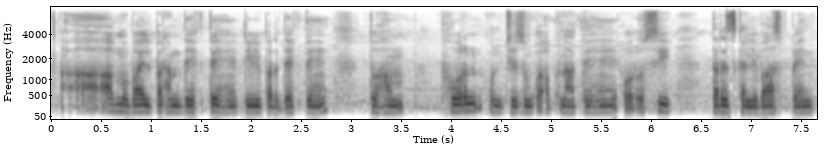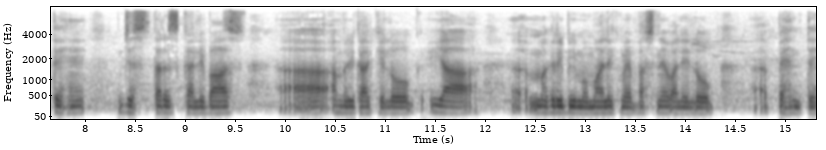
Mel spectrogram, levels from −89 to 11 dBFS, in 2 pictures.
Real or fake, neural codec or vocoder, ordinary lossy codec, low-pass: real; none; AAC, 32 kbps; 7.2 kHz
